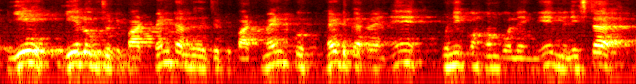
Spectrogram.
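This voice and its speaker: A man's voice: fairly high pitch, warm tone. A man giving a classroom lecture, explaining step by step and putting questions to his students, with English phrases mixed in. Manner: explains with repeated questions and "bhai sahab" asides, mixing English phrases. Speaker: teacher. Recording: echoey hall with faint noise.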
